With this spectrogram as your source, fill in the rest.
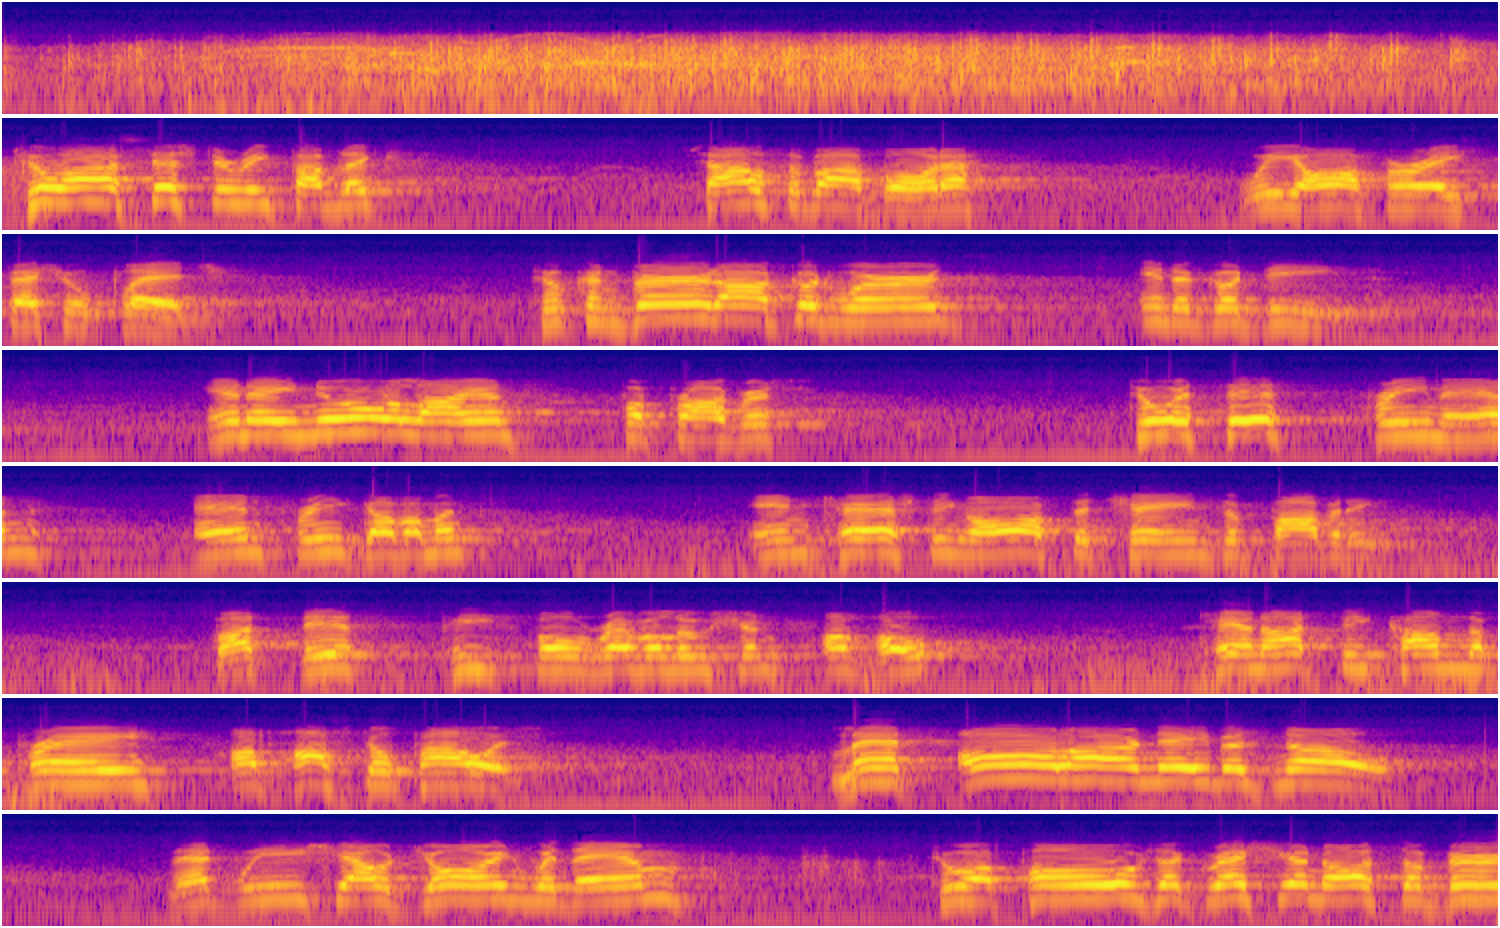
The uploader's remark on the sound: It was well below freezing and windy, and he took the oath and delivered this speech without a coat, wearing just a regular suit. We had a vinyl recording of the speech at home.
